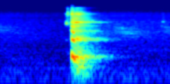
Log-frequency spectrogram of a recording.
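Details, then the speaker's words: A single abrupt throaty gulping noise lasting a fraction of a second, a worsening, frequent vocal tic in Tourette syndrome, described as sucking in and holding air in the neck, then releasing it with a noise. "it's like sucking in air but it's holding it and then all of a sudden it just goes and it lets the air go back into my"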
